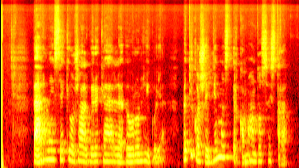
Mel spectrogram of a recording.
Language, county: Lithuanian, Panevėžys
